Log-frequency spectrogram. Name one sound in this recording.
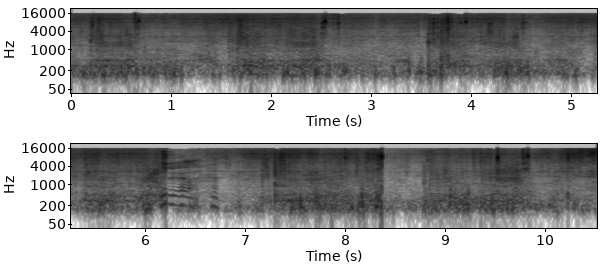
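Bicycle tyres roll and crunch over packed dirt.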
